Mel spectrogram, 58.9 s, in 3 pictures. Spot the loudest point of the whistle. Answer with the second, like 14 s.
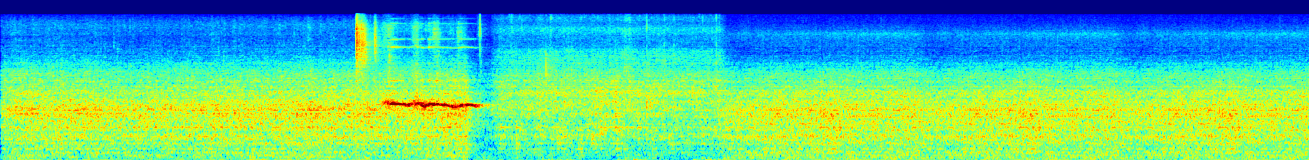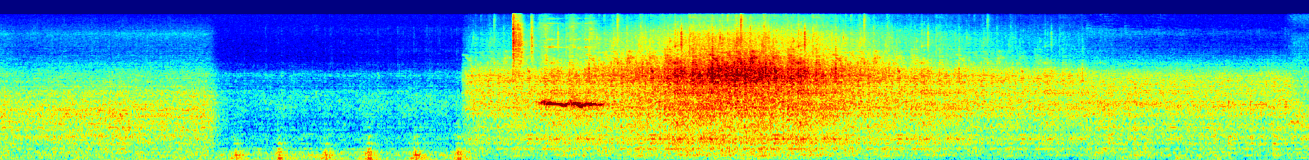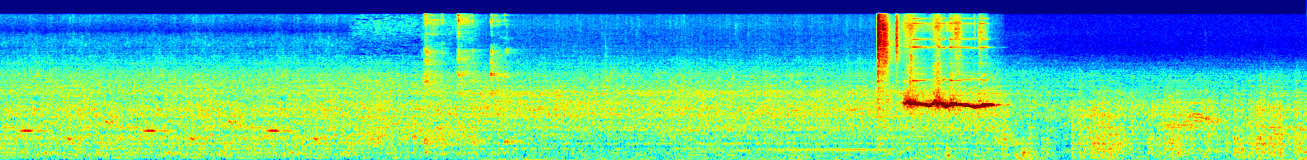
53 s.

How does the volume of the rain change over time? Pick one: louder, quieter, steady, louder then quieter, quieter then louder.
louder then quieter.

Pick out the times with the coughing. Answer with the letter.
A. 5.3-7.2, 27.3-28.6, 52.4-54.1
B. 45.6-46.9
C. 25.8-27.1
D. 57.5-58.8
B.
